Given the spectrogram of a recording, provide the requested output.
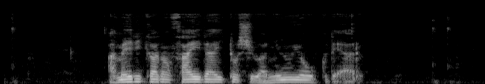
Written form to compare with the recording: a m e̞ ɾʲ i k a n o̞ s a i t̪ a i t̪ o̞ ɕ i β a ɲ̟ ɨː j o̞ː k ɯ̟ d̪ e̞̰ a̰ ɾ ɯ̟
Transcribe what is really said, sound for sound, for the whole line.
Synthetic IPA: a m e̞ ɾʲ i k a n o̞ s a i d̪ a i t̪ o̞ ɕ i β a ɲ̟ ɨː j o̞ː k ɯ̟ d̪ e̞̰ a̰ ɾ ɯ̟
